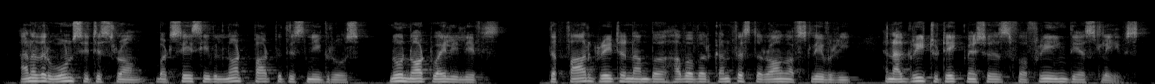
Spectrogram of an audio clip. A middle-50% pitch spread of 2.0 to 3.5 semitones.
Yes: narrow, 2.5 semitones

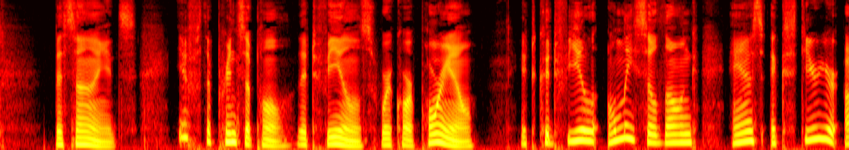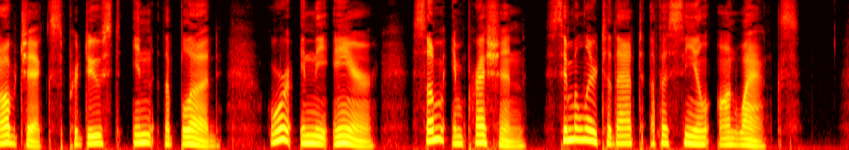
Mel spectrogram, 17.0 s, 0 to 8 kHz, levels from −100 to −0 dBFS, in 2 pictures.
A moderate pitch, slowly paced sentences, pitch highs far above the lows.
Yes: medium, 145 Hz; slow, 125 wpm; wide, 6.5 semitones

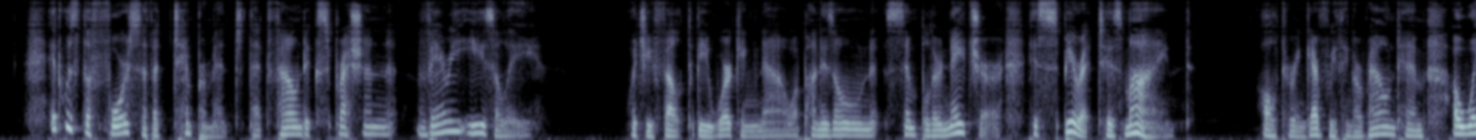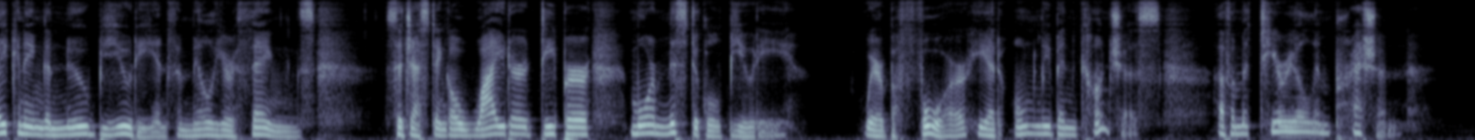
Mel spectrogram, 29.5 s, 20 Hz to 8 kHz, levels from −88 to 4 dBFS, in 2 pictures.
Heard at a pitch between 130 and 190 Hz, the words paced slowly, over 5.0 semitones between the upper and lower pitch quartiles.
Yes: medium, 140 Hz; slow, 120 wpm; wide, 5.6 semitones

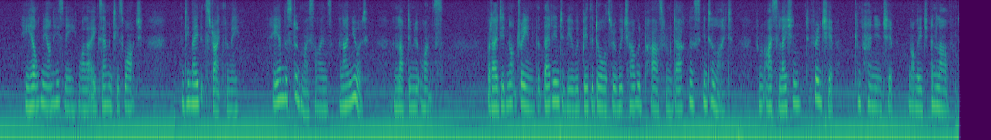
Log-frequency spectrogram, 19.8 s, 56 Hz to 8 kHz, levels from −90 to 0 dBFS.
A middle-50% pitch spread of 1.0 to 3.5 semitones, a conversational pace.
Yes: average, 2.8 semitones; average, 180 wpm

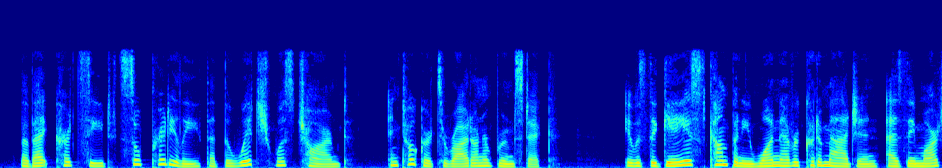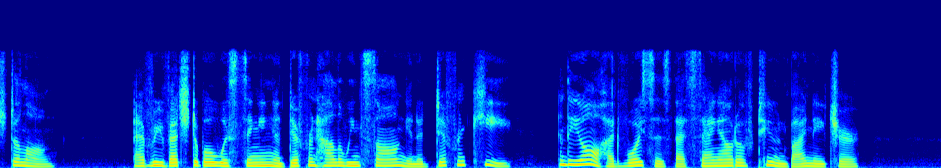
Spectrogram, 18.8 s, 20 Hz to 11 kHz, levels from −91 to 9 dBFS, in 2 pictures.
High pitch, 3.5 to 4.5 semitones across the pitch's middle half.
Yes: high, 195 Hz; average, 4.2 semitones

